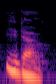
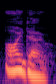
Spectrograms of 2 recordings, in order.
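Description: First: "ido" said as EE-doh; "ido" with an "ee" first syllable; alternative pronunciation. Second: "ido" said as EYE-doh; "ido" with an "eye" first syllable; Greek pronunciation. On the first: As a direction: open "ido" with an ee sound, as in see. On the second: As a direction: open "ido" with a long i, as in eye. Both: Shown as a demonstration. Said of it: "is the Greek word".

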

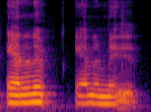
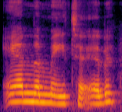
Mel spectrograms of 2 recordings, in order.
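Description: First: Tripping over "anim-, animated", restarting mid-word; "anim-, animated" fumbled and cut short; stumbled word. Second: "animated" said slowly with every syllable spelled out; "animated" drawn out carefully with a rising end; careful correction. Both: Real, not acted. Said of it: "and I always mess up".

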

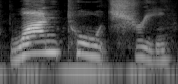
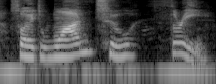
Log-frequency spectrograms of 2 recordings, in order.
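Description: First: "three" said as "tree", no h sound; Jamaican three. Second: "three" with a clear th sound; proper three. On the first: Jamaican vlogger showing how locals count, "three" as "tree". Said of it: "oftentimes we say". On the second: Vlogger showing the correct way to say "three". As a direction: give "three" its full th sound. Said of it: "me understand it is three". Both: Shown as a demonstration.

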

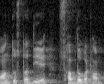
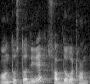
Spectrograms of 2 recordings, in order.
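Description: Both takes have the same delivery.

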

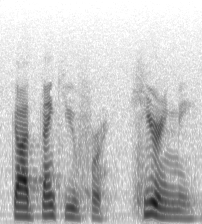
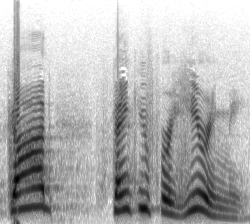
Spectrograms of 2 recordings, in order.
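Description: First: Soft, low, measured thanks; quiet prayer. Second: High, loud call on God, then easing; fervent prayer. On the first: Preacher cites Jesus's phrase to the congregation, quiet prayer. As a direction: say the prayer gently and unhurried. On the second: Preacher voices Jesus thanking God amid grief, fervent prayer. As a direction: cry out the thanks with preaching force. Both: Retold or imitated.

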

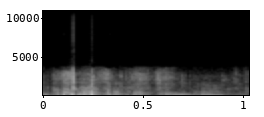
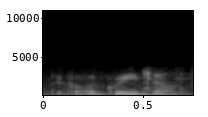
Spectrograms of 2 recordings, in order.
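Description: First: "green belt" called out much louder; proud shout. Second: Said in the usual way. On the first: Real, not acted. Kid proudly shouts his karate belt to viewers. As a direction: announce it loud and proud.

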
